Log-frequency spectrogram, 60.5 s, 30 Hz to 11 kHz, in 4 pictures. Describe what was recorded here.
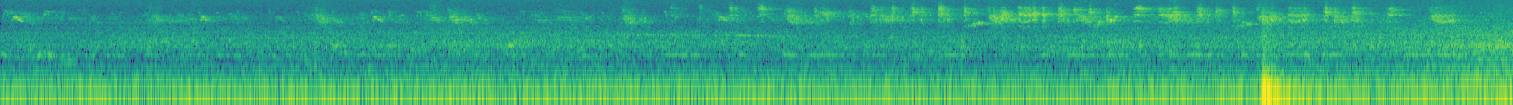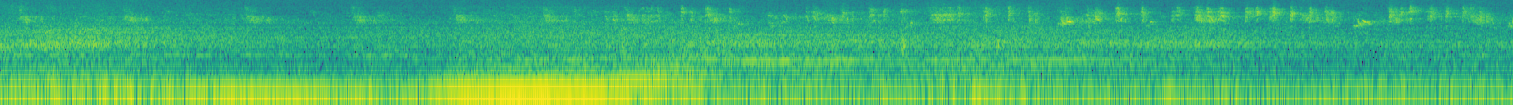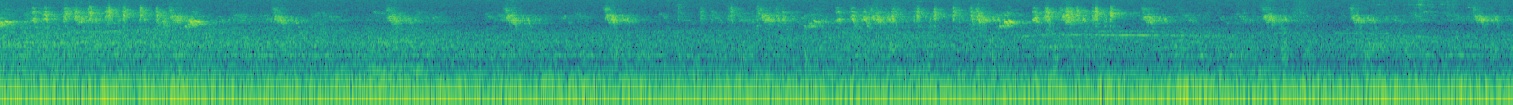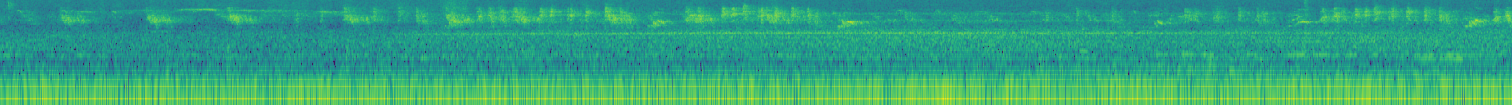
every morning aproximatelly at 7:00 we hear the church bells ringing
